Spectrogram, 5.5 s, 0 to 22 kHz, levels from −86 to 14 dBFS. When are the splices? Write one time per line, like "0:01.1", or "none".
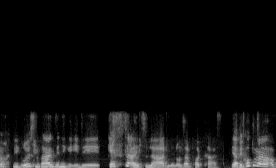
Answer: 0:02.0
0:04.5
